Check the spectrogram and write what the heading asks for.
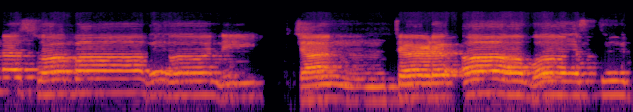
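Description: A man singing a slow Gujarati devotional bhajan in a chant-like melody with long held notes, pausing for breath about two and a half seconds in.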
